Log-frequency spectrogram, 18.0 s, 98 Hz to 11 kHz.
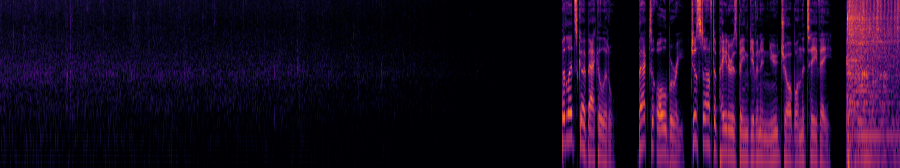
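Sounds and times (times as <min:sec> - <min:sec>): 
gentle rain falling: 0:00.0 - 0:10.4
speech: 0:11.2 - 0:17.3.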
